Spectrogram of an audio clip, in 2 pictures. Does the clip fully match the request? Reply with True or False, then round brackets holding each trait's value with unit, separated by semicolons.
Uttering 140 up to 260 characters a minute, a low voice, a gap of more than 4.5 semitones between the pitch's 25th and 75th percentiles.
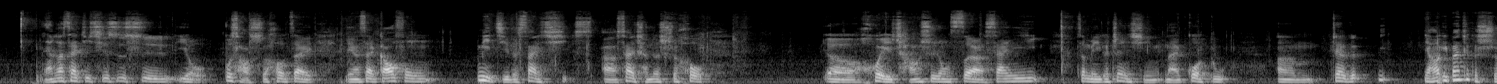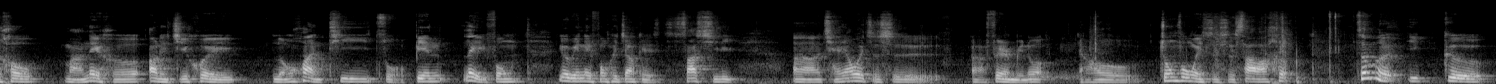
False (220 characters per minute; 125 Hz; 3.9 semitones)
